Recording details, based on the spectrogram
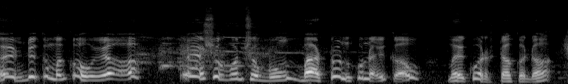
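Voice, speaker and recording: Delivered at a fairly slow pace, this put-on character voice leaps through very wide pitch swings, recorded dry and close with no echo. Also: man, extremely high pitch for a man. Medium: audio drama. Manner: gruff.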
